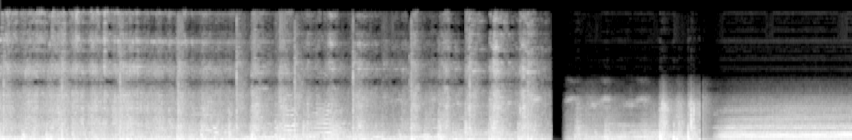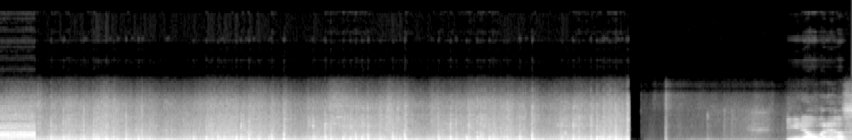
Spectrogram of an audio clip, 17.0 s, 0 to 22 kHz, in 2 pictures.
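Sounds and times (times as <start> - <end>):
toy train clattering: 0.0 - 5.5.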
